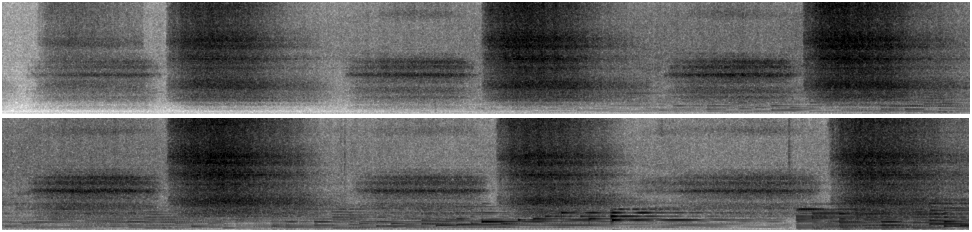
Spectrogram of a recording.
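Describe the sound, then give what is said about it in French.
Recorded snoring serves as the rhythm of a music track: regular breathy snore bursts repeat many times over a sustained tonal drone, quiet at first and fuller toward the end. “le mec, en fait, se double au ronflement, et ils enregistrent par-dessus de la musique dont les ronflements sont la partie rythmique.”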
